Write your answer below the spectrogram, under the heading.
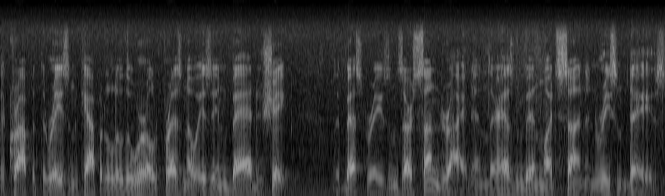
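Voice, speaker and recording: Very wide pitch swings at a moderate pace, with an American accent and music in the background. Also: man, fairly low pitch for a man. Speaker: television news anchor. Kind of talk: local TV newscast anchor read. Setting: vintage 1978 broadcast recording.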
